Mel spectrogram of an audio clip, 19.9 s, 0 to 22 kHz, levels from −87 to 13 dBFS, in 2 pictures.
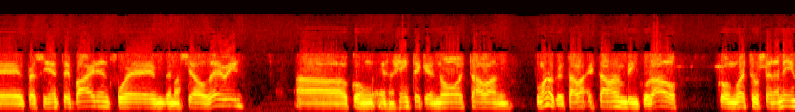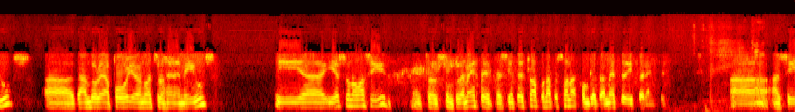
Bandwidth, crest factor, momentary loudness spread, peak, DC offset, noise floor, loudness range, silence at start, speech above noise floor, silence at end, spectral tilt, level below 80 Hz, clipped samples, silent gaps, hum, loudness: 13.5 kHz; 14 dB; 7 LU; -4 dBFS; under 0.1%; -51 dBFS; 1 LU; 0 s; 33 dB; 0 s; -5 dB/octave; -62 dBFS; under 0.1%; none; none; -18 LUFS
